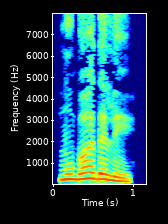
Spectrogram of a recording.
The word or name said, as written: ಮುಬಾದಿಲೆ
